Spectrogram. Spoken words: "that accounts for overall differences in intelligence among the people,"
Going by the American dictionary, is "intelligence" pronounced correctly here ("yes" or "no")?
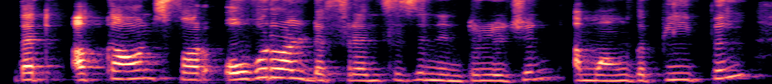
no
